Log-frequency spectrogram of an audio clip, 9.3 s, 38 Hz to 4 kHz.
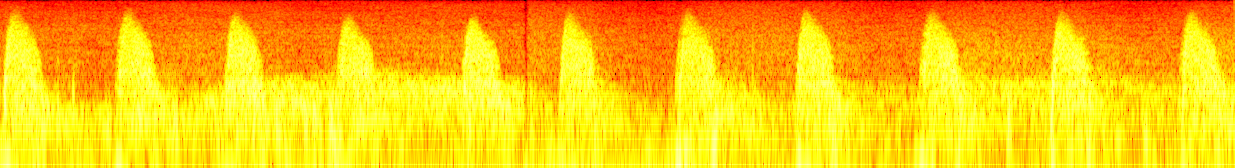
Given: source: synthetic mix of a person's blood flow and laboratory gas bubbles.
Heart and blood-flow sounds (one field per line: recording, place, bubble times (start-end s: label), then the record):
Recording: Doppler ultrasound of blood flow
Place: subclavian vein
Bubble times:
0.40-0.47 s: bubbles
0.52-0.60 s: bubbles
From the record:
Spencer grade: 1 (occasional bubble signal discernible with the cardiac motion signal, with majority of cardiac periods free of bubbles)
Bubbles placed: anywhere in the cardiac cycle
